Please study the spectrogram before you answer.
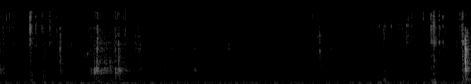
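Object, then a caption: Glycerin soap bar carved with a knife blade. A utility knife blade carves and scrapes the surface of a solid, translucent amber-yellow glycerin soap bar held in the hand, breaking off chunks and curls. The result is quiet, bright, crackly scraping and crisp snapping bursts with quieter gaps, growing loudest near the end.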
